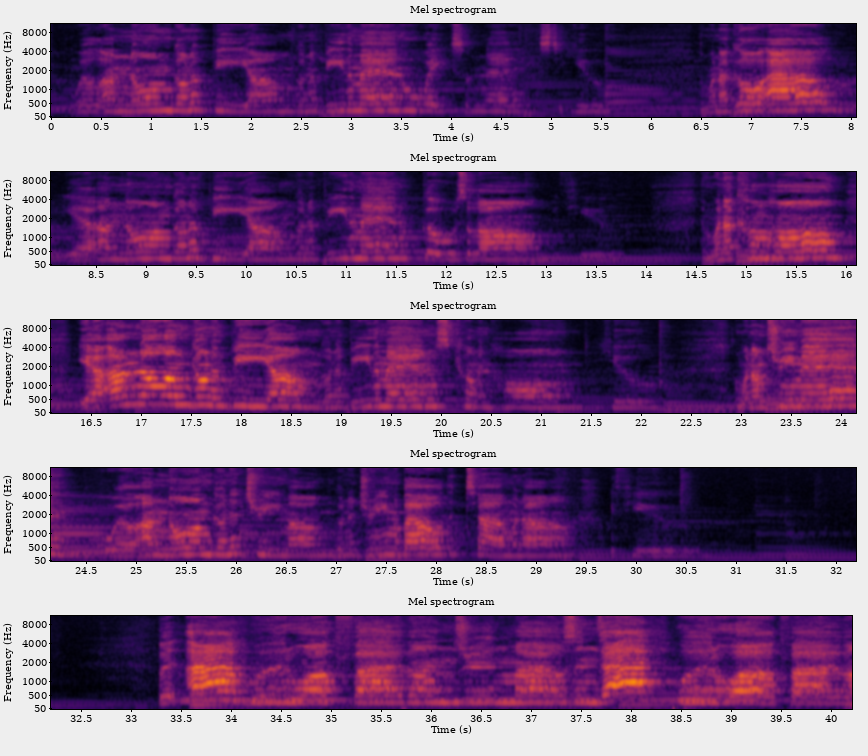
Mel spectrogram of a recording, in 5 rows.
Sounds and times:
Music: 0.0 - 40.2.

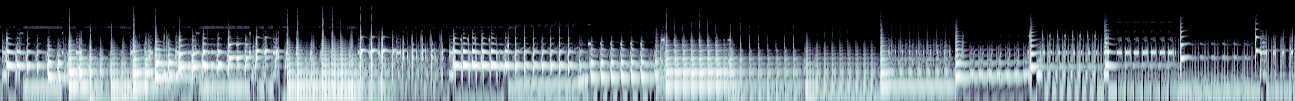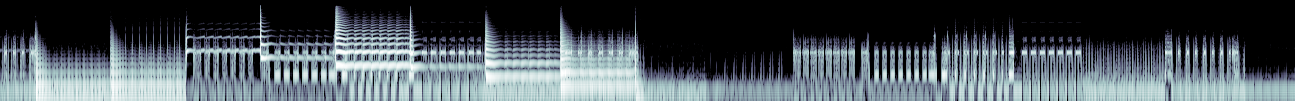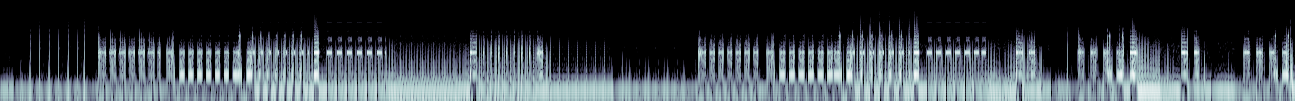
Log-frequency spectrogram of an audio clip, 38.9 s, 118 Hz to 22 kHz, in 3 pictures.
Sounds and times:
Synthesizer: 0.0 - 20.4.

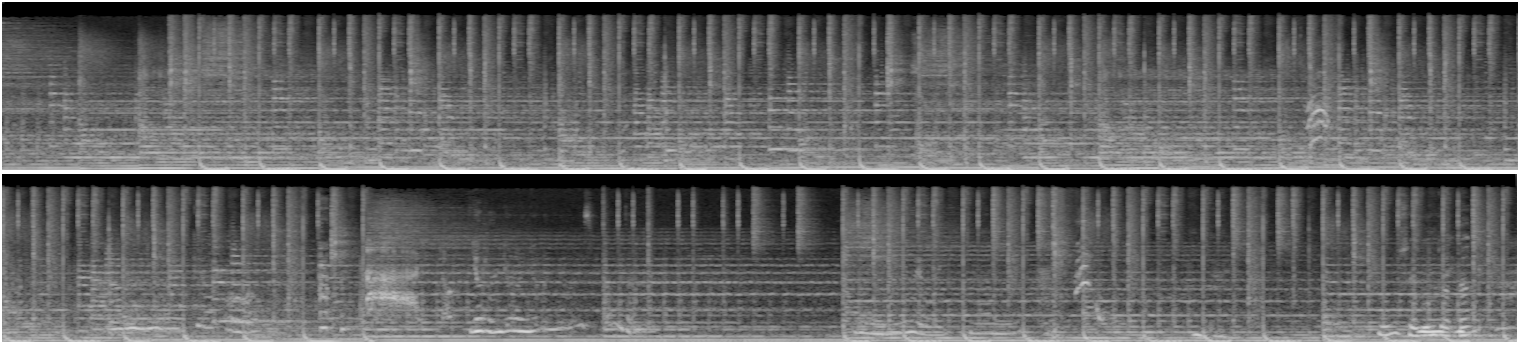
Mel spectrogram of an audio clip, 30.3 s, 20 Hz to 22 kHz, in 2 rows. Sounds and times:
Music: 0.0 - 30.3.

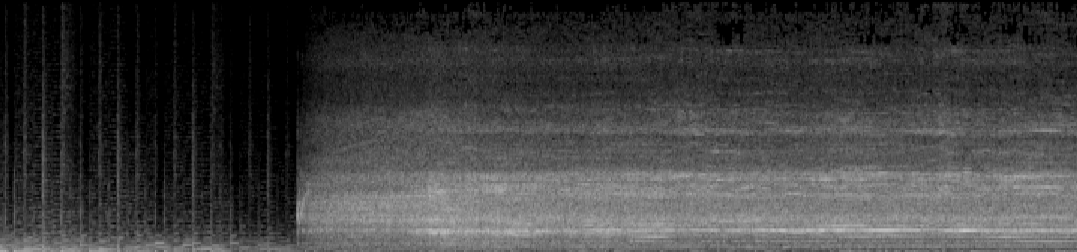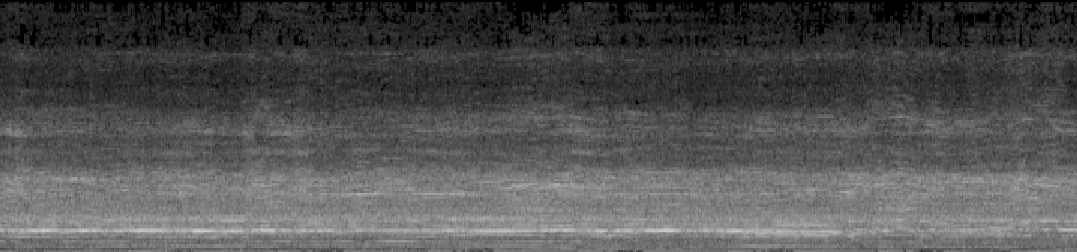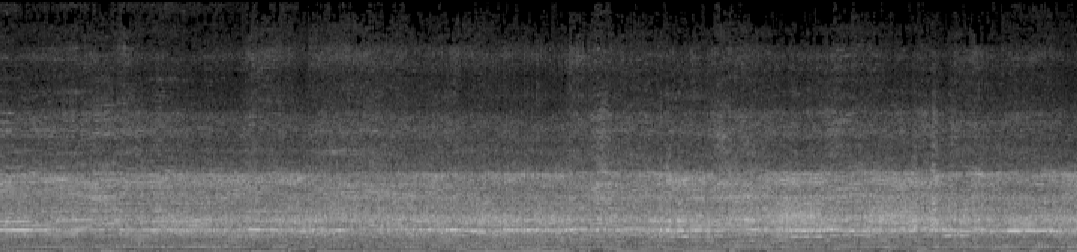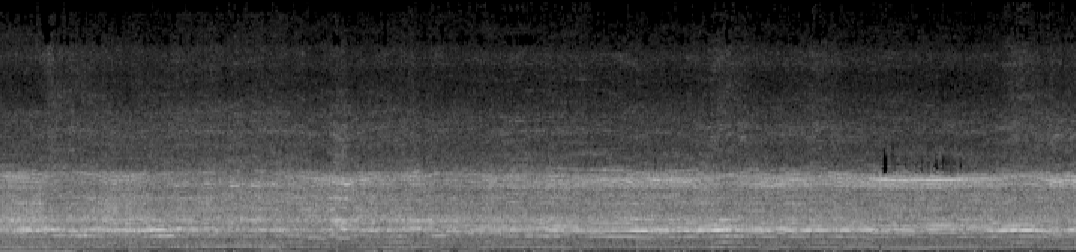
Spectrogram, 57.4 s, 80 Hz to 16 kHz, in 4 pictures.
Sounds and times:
Music: 0.0 - 57.4
Drill: 4.0 - 57.4.

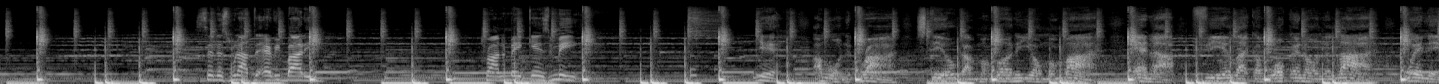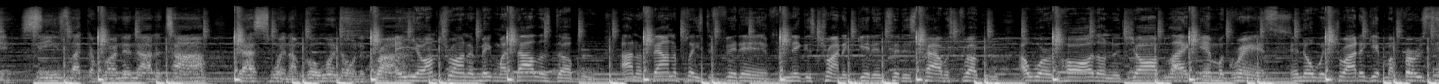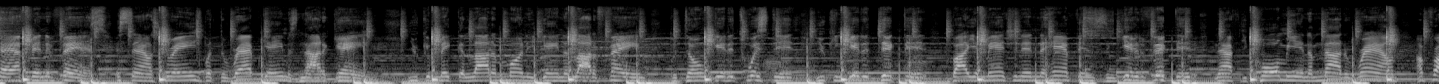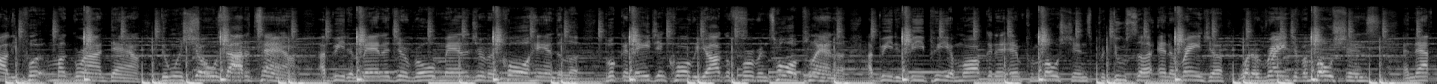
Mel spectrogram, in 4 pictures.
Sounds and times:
Hip hop music: 0.0 - 57.5.

